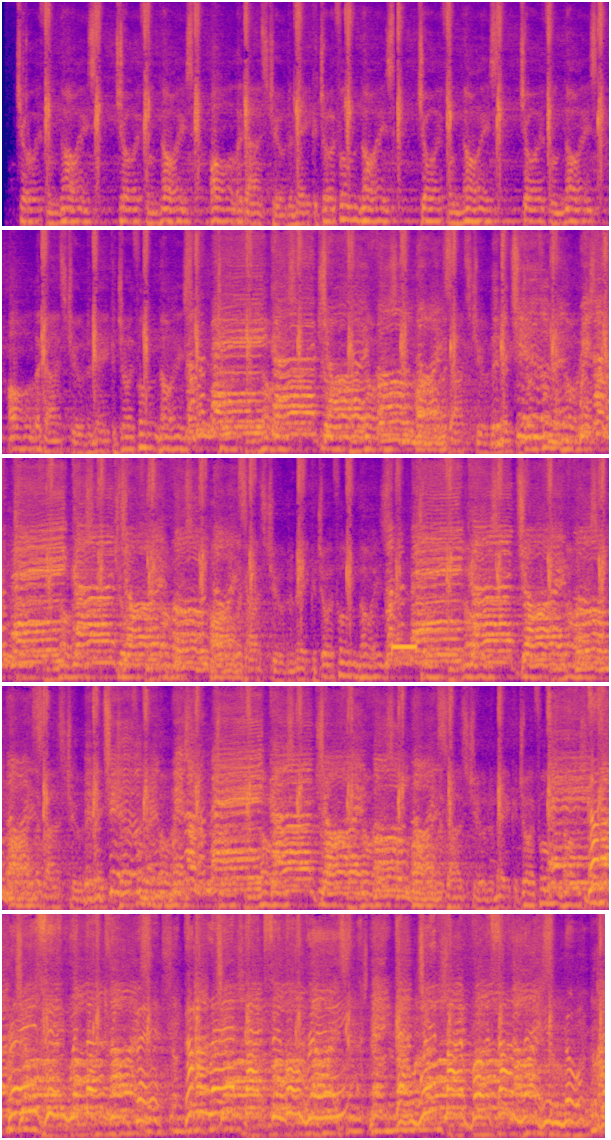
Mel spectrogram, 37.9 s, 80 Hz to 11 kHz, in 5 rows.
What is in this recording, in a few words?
a cappella; joyful noise; hlpc 1991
